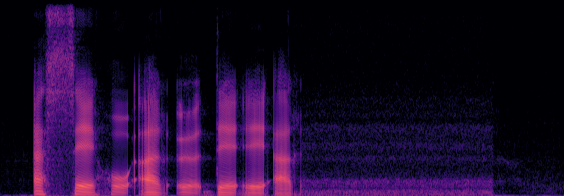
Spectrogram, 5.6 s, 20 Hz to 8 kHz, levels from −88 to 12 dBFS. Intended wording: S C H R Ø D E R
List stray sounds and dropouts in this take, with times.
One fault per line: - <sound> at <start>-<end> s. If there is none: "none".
none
